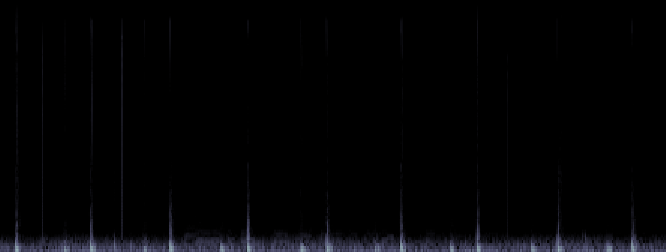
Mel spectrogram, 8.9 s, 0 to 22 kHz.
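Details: Normal heart sounds on cardiac auscultation over the valvular auscultation foci, recorded for teaching: regular paired low thumps, first and second heart sounds, at about 65 a minute with a faint low hum.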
